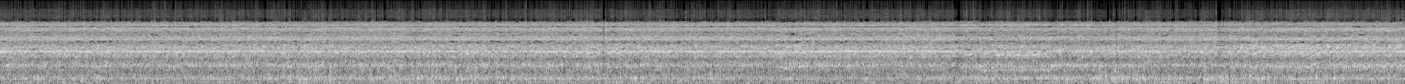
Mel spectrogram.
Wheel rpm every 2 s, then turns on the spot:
230, 230, 230, 230, 230, 230, 210.
none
